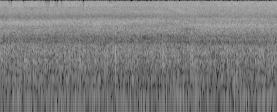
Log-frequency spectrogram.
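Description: A pressure canner venting steam while canning meatloaf, a steady loud hiss that continues unbroken throughout.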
